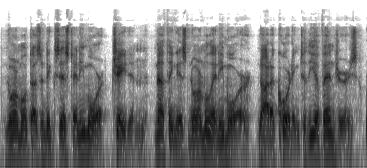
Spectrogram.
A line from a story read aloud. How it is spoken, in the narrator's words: responded bitterly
